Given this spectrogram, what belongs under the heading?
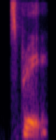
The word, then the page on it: spree: Indian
